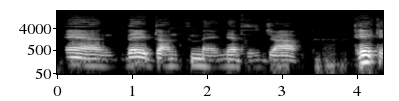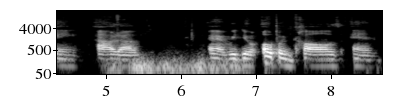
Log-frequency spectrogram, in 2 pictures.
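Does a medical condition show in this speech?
Yes: ALS; voice very hoarse.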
